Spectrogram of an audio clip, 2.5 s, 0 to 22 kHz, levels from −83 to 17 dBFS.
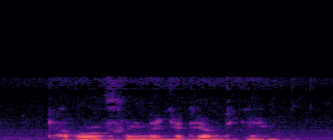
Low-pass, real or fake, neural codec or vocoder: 9.9 kHz; real; none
